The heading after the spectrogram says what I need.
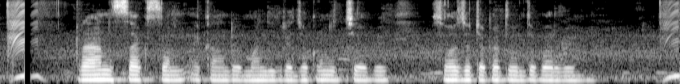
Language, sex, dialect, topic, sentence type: Bengali, male, Western, banking, statement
